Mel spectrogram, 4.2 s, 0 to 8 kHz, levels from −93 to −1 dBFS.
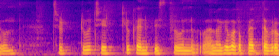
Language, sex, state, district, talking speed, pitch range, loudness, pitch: Telugu, female, Andhra Pradesh, Krishna, 115 wpm, 120-165 Hz, -18 LUFS, 155 Hz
